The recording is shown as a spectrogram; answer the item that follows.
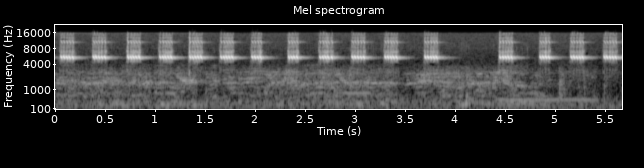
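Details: Jangkrik jeliteng, a Javan field cricket taken from paddy fields, gives piercing high chirps about three per second, pausing briefly near the middle before resuming, over a soft low hum and a faint steady tone.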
